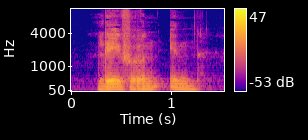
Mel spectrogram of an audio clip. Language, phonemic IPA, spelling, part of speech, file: Dutch, /ˈlevərə(n) ˈɪn/, leveren in, verb, Nl-leveren in.ogg
- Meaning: inflection of inleveren: 1. plural present indicative 2. plural present subjunctive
